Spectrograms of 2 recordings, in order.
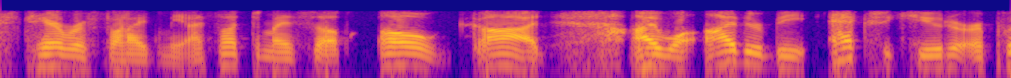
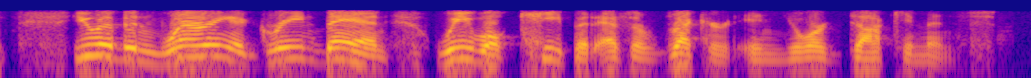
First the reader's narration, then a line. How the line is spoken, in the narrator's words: I heard a woman shouting at me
